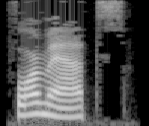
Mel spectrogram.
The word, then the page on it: formats: British English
